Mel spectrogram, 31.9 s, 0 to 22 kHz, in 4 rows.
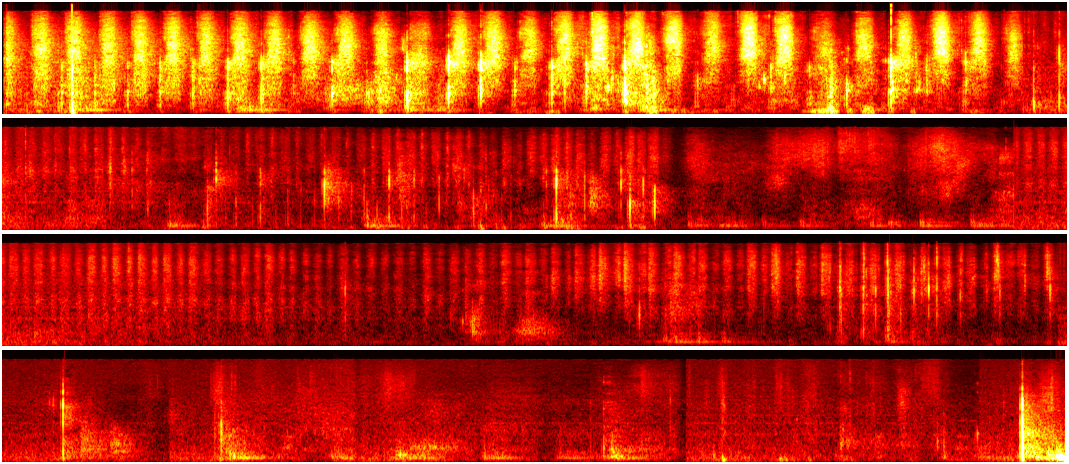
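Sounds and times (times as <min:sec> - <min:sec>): hands rubbing over skin: 0:00.0 - 0:13.0, 0:13.8 - 0:23.9.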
